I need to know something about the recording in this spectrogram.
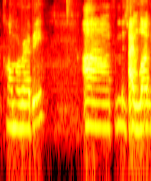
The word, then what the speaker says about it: komorebi: How do we spell that? It's K-O-M, O-R-E-B-I, Komorebi.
